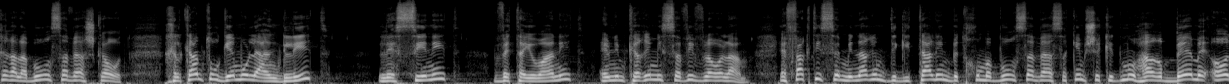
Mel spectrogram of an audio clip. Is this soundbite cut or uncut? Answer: uncut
